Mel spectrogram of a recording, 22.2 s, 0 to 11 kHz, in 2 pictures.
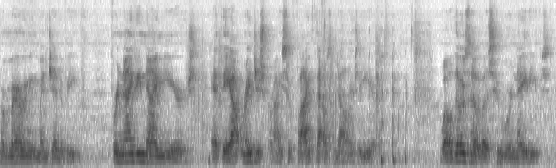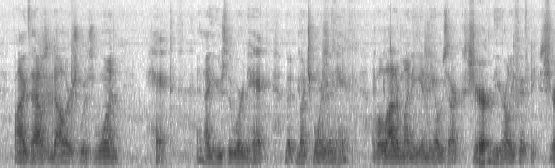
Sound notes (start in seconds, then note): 7.3 laughs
